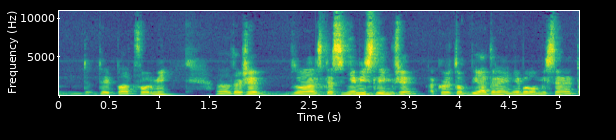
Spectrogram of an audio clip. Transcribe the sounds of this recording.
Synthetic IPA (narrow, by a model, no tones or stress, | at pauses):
t̪ɛjplat̪fɔɾmi | t̪aɡʒɛt̪ɔlaliskasiɲɛmisliːmʒɛakɔʒɛt̪ɔʋiad̪ɾɛɲɛɲɛbɔlɔmisʎɛnɛːt̪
